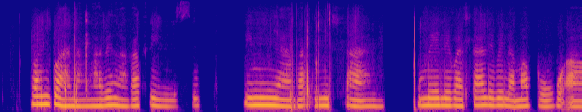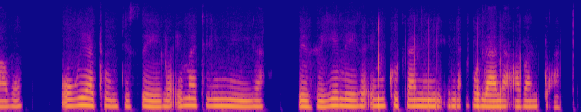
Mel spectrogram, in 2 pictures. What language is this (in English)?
North Ndebele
